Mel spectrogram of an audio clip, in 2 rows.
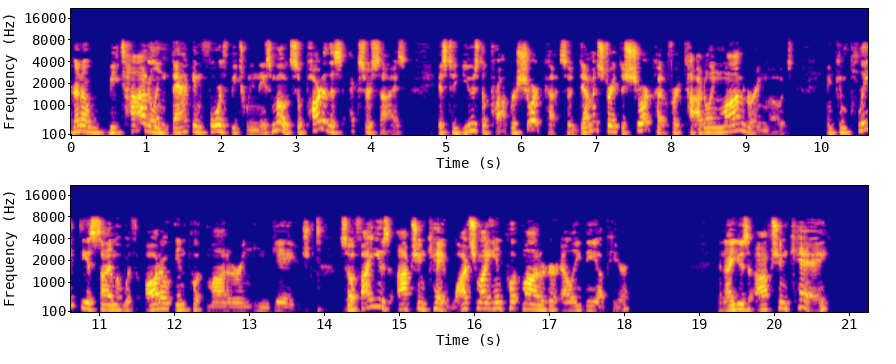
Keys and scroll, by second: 3.3 super+Tab, 13.9 super+Tab, 20.4 alt+k.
